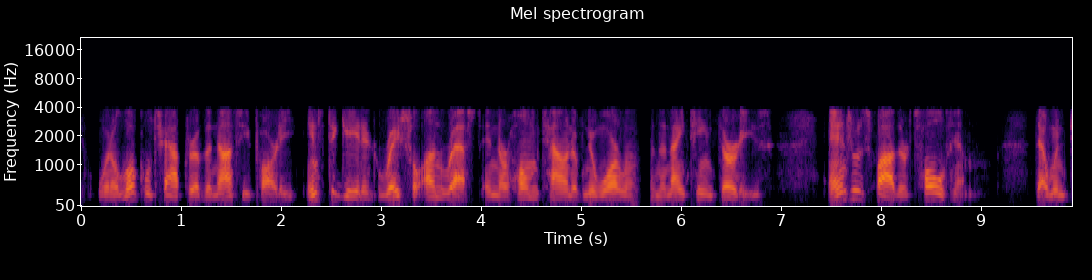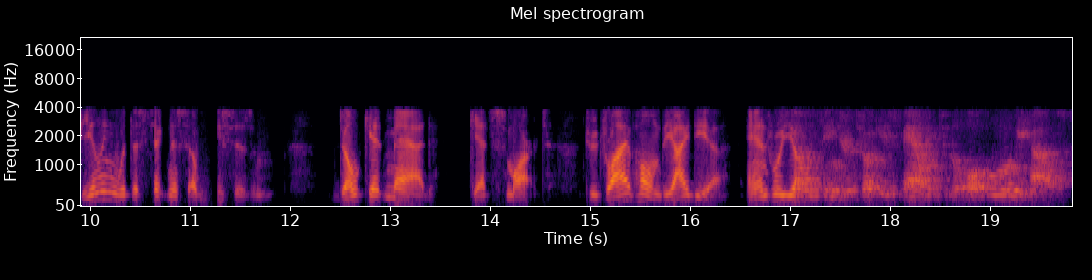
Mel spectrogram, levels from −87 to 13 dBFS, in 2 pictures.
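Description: At 5.45 to 5.72 s and again at 11.09 to 11.33 s, VoIP packet loss concealed by the speech codec replaces about 240 ms and then 180 ms of audio. The decoder keeps repeating its last pitch and vocal-tract filter with shrinking gain, so each gap turns into a buzzy, smeared tone that fades away. On a spectrogram, flat, unnaturally steady harmonic bands thin out over the gap. The waveform shows a decaying, periodic envelope. The sound stays weak for a moment after each gap.

From 17.07 s to the end, the sound abruptly becomes roomy and hollow, with thinner low end. It drops by about 5 dB and carries background noise roughly 35 dB below the speech. This is likely a switch to a distant microphone. On the waveform, the amplitude steps down at that instant. The spectrogram shows a raised noise floor between phrases and blurred, reverberant tails on each sound. All of this sits within the Speex line's 300 Hz to 3.6 kHz band.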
